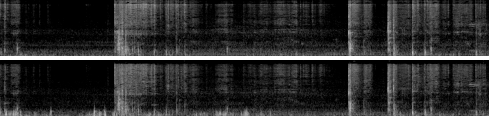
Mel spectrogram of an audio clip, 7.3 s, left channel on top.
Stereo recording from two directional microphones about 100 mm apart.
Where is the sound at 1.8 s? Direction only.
60° left (ahead or behind); by 2.8 s 90° left.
